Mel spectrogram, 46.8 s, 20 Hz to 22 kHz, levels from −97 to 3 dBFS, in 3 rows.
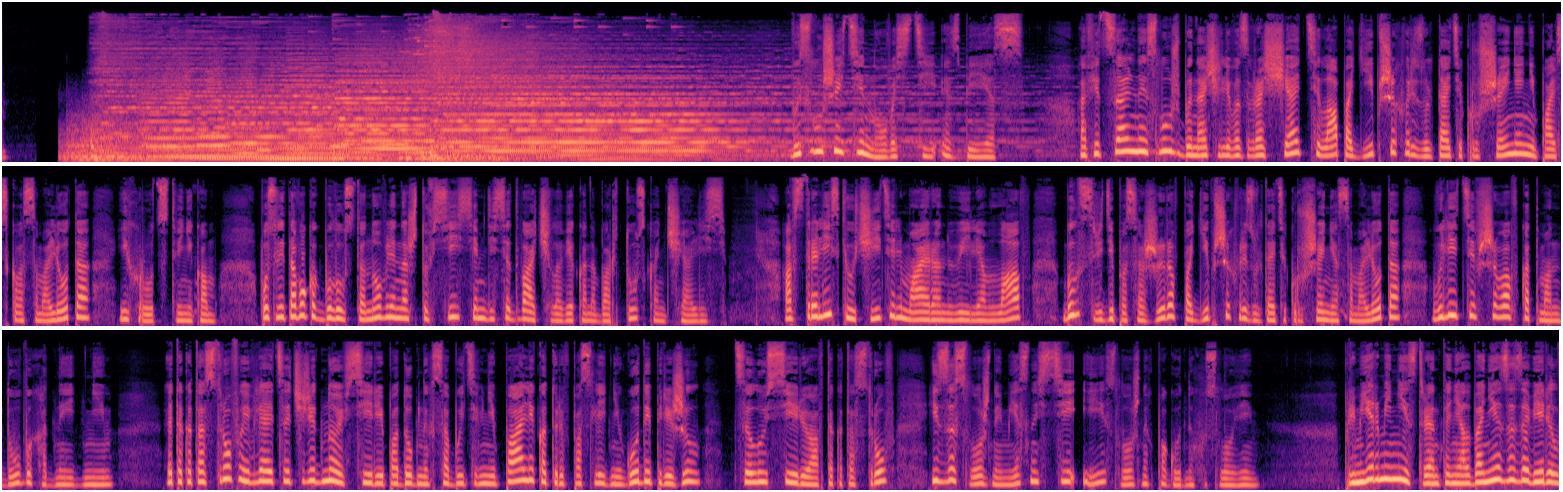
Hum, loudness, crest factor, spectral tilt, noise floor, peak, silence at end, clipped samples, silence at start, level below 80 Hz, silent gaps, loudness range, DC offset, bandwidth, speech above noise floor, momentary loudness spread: none; -19 LUFS; 14 dB; -5 dB/octave; -55 dBFS; -4 dBFS; 0 s; under 0.1%; 0 s; -48 dBFS; 0.34-0.55 s; 4 LU; under 0.1%; 16.5 kHz; 36 dB; 11 LU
